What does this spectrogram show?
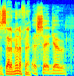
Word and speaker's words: acetaminophen: The best part was Trump trying to pronounce acetaminophen.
